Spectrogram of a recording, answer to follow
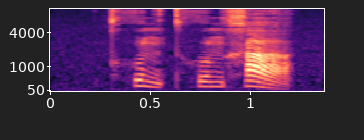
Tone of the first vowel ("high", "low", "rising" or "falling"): falling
